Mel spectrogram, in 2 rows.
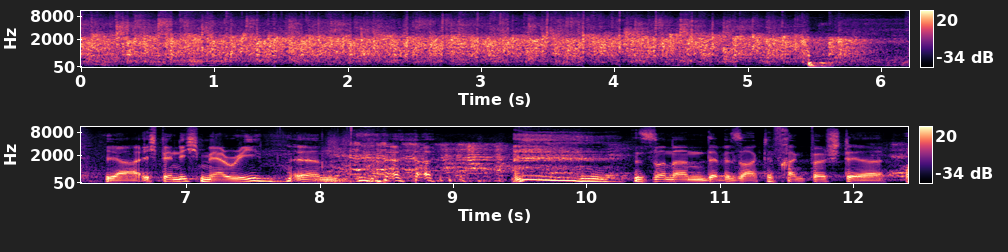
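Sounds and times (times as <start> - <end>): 
audience applause: 0.0 - 6.1
speech: 6.4 - 12.4
laughter: 7.5 - 10.5, 12.0 - 12.4.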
